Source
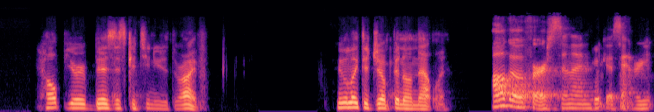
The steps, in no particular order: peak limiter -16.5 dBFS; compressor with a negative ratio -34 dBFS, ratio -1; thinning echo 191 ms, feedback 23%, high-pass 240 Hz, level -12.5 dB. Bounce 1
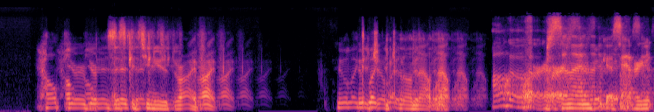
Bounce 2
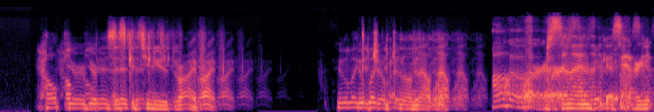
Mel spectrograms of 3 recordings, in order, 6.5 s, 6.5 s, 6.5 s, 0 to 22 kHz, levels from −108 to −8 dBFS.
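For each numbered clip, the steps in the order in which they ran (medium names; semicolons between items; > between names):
thinning echo > compressor with a negative ratio > peak limiter; peak limiter > thinning echo > compressor with a negative ratio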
